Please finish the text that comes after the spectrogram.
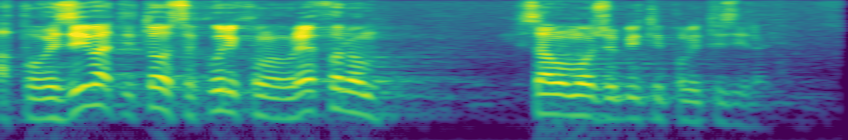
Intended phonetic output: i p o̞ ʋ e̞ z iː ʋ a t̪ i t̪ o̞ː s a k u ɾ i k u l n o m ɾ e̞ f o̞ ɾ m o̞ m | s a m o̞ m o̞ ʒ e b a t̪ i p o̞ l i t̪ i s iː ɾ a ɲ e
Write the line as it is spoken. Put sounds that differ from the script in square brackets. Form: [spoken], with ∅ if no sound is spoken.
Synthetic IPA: [a] p o̞ ʋ e̞ z iː ʋ a t̪ i t̪ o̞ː s a k u ɾ i k u l n o m ɾ e̞ f o̞ ɾ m o̞ m | s a m o̞ m o̞ ʒ e b [i] t̪ i p o̞ l i t̪ i [z] iː ɾ a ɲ e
